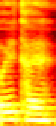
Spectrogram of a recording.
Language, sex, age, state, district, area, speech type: Odia, male, 18-30, Odisha, Koraput, urban, spontaneous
